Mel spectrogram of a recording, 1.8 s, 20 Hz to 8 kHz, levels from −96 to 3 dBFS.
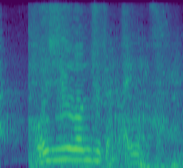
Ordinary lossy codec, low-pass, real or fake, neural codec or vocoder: none; 7.2 kHz; fake; codec, 16 kHz, 1.1 kbps, Voila-Tokenizer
